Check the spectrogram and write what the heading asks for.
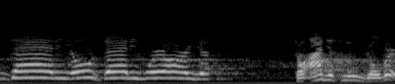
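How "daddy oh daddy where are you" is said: put-on high, sustained call of a lost girl; imitated long, high holler. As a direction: sing it out high, searching for a parent. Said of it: "going on hollering".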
